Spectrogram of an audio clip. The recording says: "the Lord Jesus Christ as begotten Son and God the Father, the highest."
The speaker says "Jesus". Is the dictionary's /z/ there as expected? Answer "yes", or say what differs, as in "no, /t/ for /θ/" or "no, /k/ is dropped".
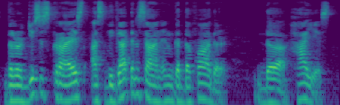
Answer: no, /s/ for /z/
